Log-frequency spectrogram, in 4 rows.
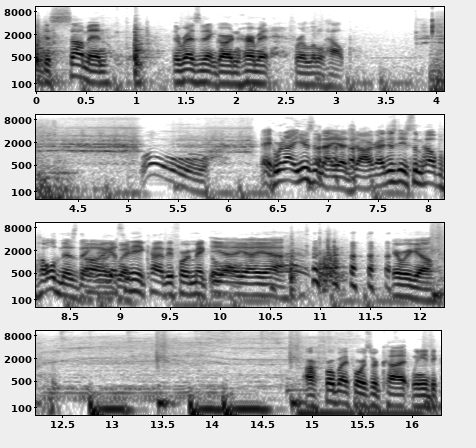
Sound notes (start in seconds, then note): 3.8 machine whirring; 10.4 laughs; 11.9 saw machine whirring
